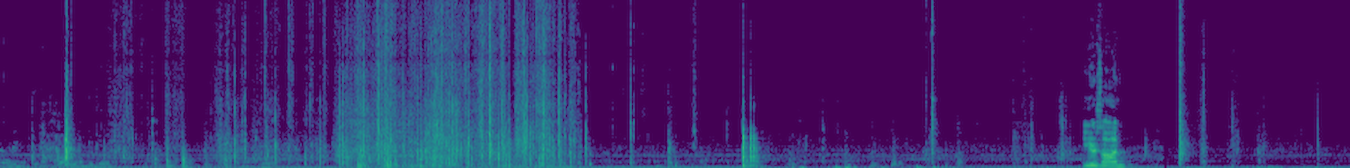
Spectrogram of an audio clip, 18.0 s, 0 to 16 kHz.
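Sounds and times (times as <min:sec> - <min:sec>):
crinkling handling noise: 0:00.4 - 0:09.8.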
